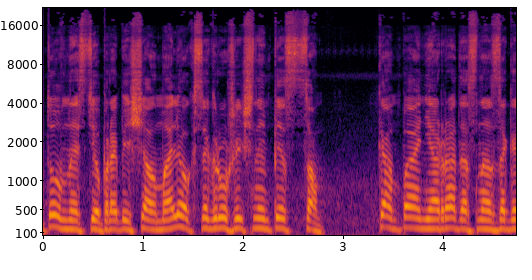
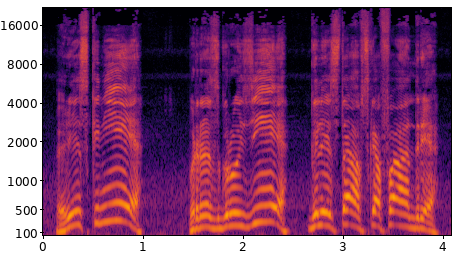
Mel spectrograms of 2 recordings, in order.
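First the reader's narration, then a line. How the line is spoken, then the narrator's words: Yelling. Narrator (Russian): Серега заорал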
